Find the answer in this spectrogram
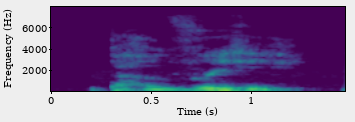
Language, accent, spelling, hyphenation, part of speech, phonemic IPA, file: English, Southern England, bahuvrihi, ba‧hu‧vri‧hi, noun, /bahuːˈvɹiːhi/, LL-Q1860 (eng)-bahuvrihi.wav
- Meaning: A type of nominal compound in which the first part modifies the second but neither part alone conveys the intended meaning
